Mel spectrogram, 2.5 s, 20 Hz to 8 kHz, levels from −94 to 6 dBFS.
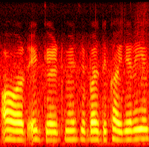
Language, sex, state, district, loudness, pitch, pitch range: Hindi, female, Uttar Pradesh, Hamirpur, -18 LUFS, 175 Hz, 175-180 Hz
